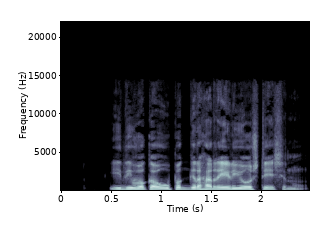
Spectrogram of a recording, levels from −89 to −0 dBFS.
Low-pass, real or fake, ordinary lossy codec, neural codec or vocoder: 14.4 kHz; fake; MP3, 96 kbps; vocoder, 48 kHz, 128 mel bands, Vocos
